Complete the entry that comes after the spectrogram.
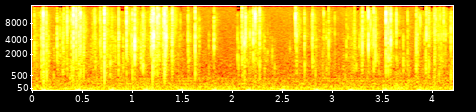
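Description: An open, clear plastic bag of jelly beans is held in the hand while fingertips stir and rub the beans and crinkle the bag. The result is a steady run of bright, sharp crinkles and crunchy clicks over a soft low rumble.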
